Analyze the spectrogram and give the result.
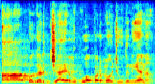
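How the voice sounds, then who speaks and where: A man with a Pakistani Urdu accent breaks down legal terms like a seasoned crime analyst. He lectures with emphasis and keeps leaning on filler phrases. His voice sits a little high, and it echoes in a room with faint noise behind it. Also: lively intonation, normal speed. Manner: lecturing, emphatic, frequent filler 'jo hai na'. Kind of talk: explanatory talk-show commentary.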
